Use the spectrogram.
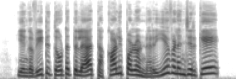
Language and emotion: Tamil, happy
